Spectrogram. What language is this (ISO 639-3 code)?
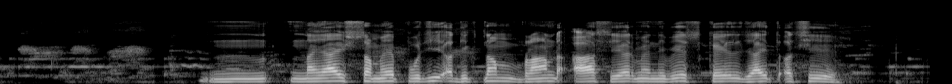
mai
